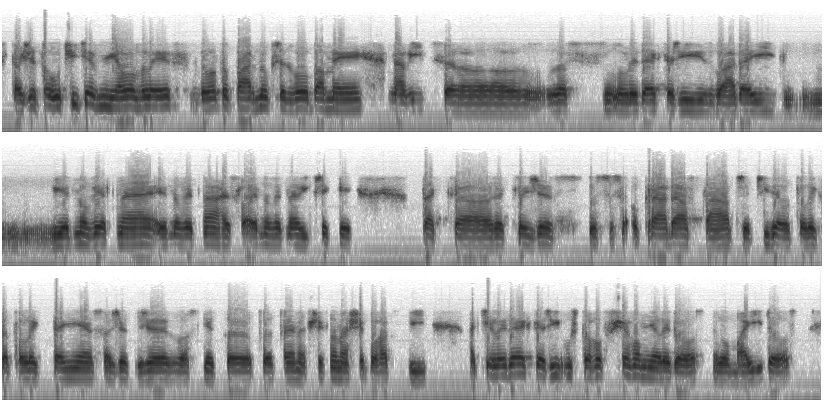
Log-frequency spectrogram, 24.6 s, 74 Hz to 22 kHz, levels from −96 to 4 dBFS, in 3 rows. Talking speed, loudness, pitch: 150 wpm, -18 LUFS, 110 Hz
